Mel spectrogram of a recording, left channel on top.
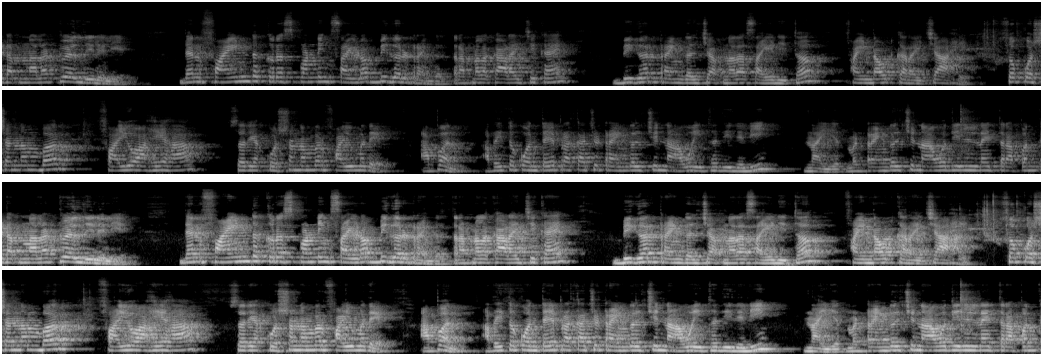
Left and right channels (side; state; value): left; quieter; 13.8 dB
